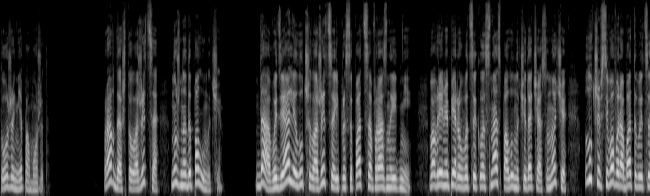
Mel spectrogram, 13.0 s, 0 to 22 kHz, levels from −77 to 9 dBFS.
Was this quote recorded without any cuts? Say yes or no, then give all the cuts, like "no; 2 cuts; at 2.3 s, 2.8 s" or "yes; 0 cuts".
yes; 0 cuts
